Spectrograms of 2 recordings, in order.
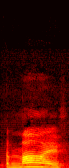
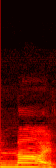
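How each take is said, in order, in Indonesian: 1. Kata ini diawali bunyi k yang dibaca. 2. Kata ini diawali bunyi n, k tidak dibaca. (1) "bukan knife gitu, jangan ya" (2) "n-nya nggak dibaca, jadinya knife"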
